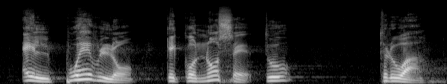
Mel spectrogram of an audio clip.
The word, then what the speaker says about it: Teruah: y dice allí el pueblo que conoce tu trua o trua hay algunas personas que le den más fácil decir teruá entonces no hay problema tranquilo por eso a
